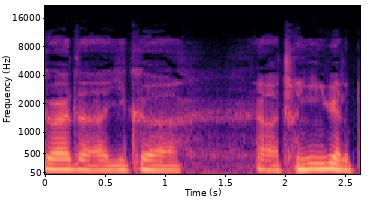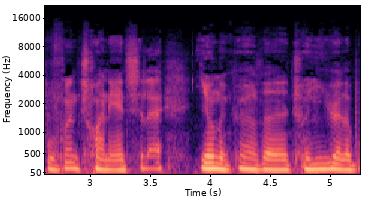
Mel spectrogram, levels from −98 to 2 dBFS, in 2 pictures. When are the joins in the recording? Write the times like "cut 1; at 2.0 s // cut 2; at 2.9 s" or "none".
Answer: cut 1; at 3.7 s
